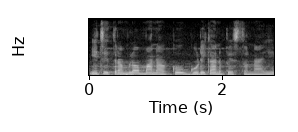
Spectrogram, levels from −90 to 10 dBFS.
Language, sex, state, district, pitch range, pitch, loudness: Telugu, female, Telangana, Hyderabad, 195-225 Hz, 205 Hz, -16 LUFS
